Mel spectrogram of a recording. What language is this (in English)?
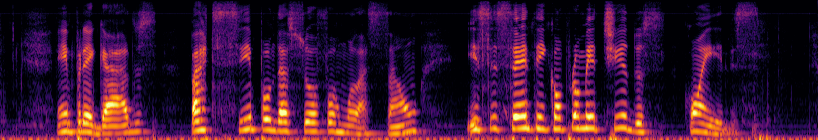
Portuguese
